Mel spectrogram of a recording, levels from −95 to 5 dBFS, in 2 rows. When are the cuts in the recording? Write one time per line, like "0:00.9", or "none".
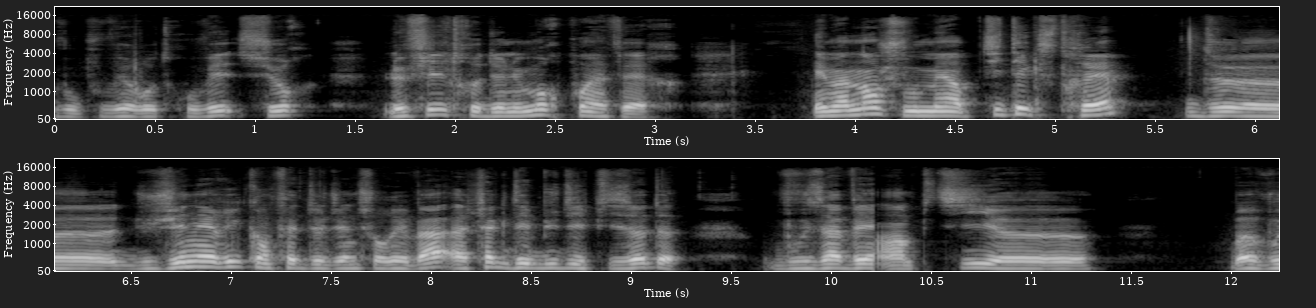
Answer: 0:10.2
